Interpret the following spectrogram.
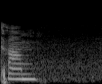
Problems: background sounds at intervals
